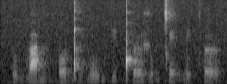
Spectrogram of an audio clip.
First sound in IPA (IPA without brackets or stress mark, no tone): u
